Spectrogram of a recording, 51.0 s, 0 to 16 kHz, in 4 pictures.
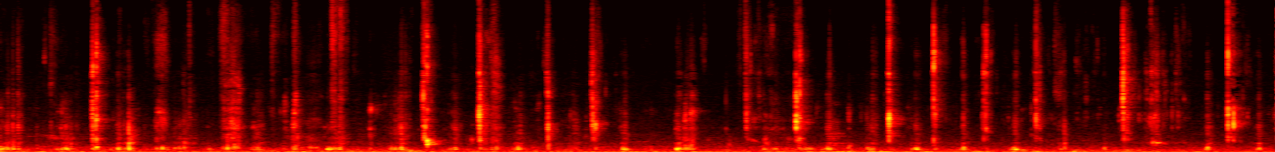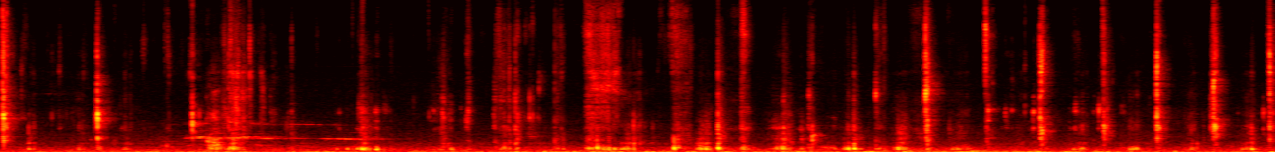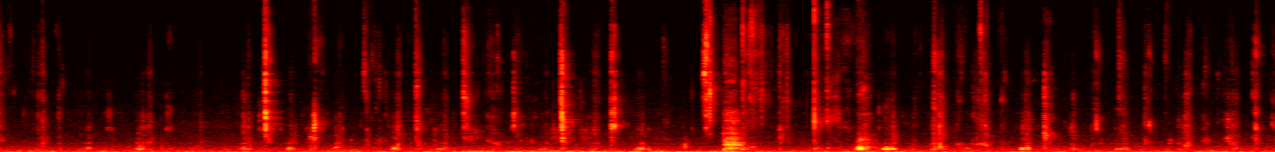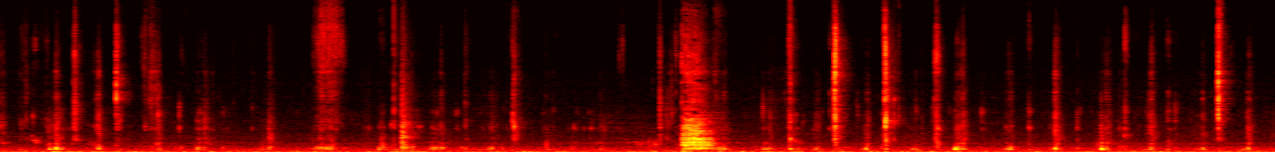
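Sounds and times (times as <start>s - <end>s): person chewing crunchy food: 0.0s - 51.0s
steady low hum: 0.0s - 51.0s.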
